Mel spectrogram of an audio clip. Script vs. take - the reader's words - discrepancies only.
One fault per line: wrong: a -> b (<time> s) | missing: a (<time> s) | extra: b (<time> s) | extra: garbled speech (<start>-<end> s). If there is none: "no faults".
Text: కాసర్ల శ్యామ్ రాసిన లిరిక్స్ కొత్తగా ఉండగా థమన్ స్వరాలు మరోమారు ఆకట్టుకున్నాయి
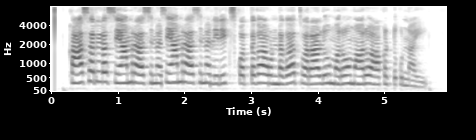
extra: శ్యామ్ రాసిన (1.7 s)
missing: థమన్ (3.6 s)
